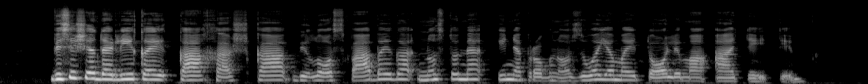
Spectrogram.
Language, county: Lithuanian, Šiauliai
